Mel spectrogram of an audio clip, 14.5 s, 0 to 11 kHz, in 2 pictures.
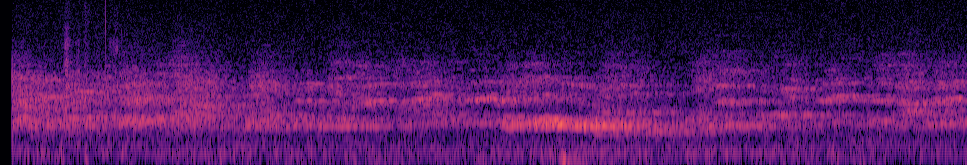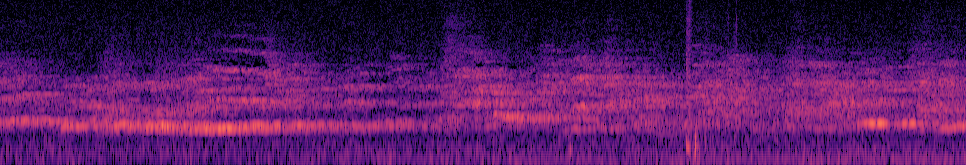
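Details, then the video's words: Several coyotes chorus at night behind a house during their annual mating ritual, 6 March 2014. A wavering tangle of overlapping howls and high yips swells and fades, with pitch sliding up and down throughout. "Creepy Coyotes"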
